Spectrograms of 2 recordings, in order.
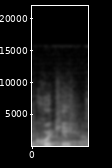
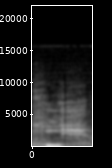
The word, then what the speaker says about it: quiche: most jam-packed comedy on tv can have a quickie it's pronounced quiche it all starts at 7 6 central fox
